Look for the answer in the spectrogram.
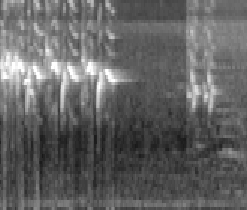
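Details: Indonesian kutilang, or sooty-headed bulbul, pouring out a fast bubbling warble of slurred notes for about a second and a half, then a short pause and a softer trailing phrase.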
